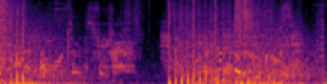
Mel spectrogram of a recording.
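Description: Loud, close gunfire from Apex Legends Mobile gameplay as Octane, with rapid automatic bursts firing almost nonstop, a brief lull near the middle, then dense shots resuming.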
